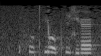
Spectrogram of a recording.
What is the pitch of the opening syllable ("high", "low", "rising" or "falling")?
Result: falling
